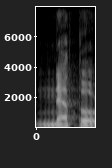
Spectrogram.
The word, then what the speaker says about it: NEPA: And this is I think it's usually pronounced NEPA.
